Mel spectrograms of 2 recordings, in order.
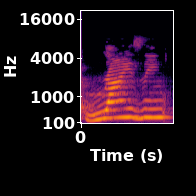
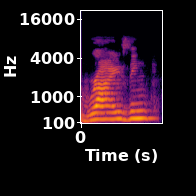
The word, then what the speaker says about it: rising: Rising frequentemente, 99,99% ,99 das vezes, um G uma palavra com ING não é pronunciada. São pouquíssimos sotaques no mundo que pronunciam esse G. Então, rising, rising of the sun.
